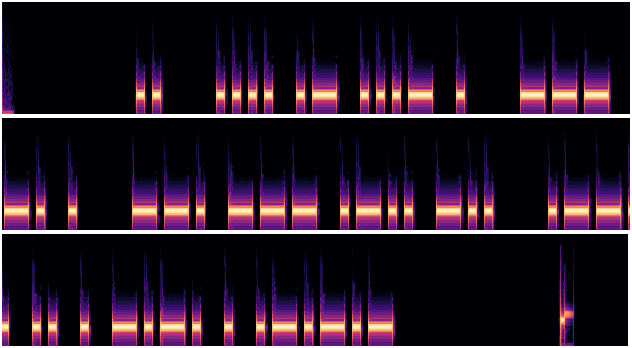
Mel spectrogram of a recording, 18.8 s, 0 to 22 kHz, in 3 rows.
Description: Morse code, heard as a keyed tone, about 15 wpm, 700 Hz. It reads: I HAVE ONE GOLD PIECE.
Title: Sentences from Top 1000 Words - Review Part 3 - 15wpm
